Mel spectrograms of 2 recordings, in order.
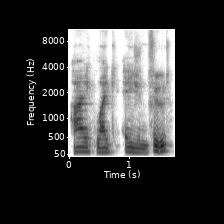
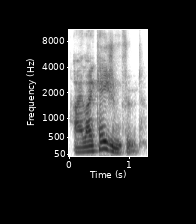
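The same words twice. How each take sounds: First: Like and Asian are said separately. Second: The k is linked onto Asian.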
